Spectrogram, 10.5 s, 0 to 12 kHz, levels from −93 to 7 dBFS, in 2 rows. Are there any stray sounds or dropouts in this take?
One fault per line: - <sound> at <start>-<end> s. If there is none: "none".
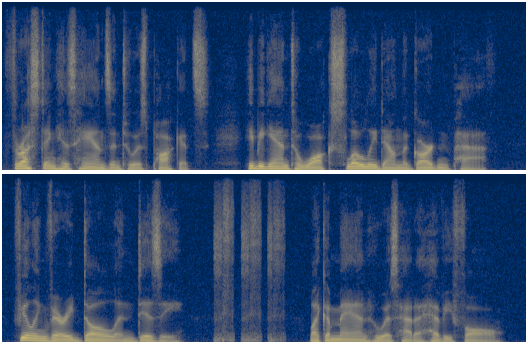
- laugh at 7.4-8.1 s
